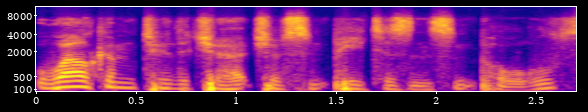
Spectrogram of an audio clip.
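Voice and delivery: soft-spoken, gentle, soft-voiced tone. Game master voicing a deacon welcoming the players to the church, in a soft voice. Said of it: "he says in a soft voice".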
